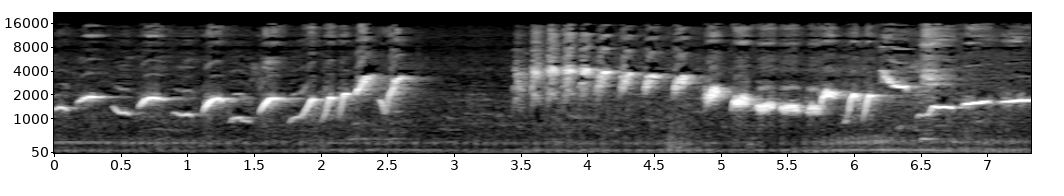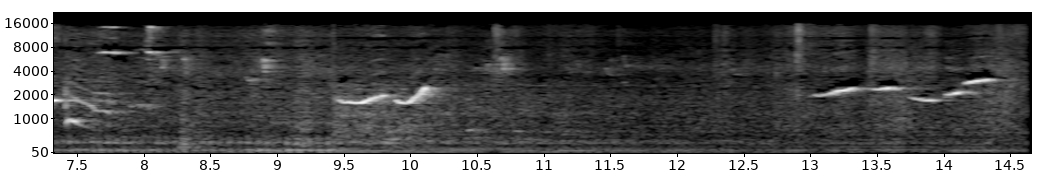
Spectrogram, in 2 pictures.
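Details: White-rumped shama in kretetan style, recorded to spur other birds into song. A fast series of rising whistled notes opens into a loud descending cascade, then scattered short whistles, over a low steady hum.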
